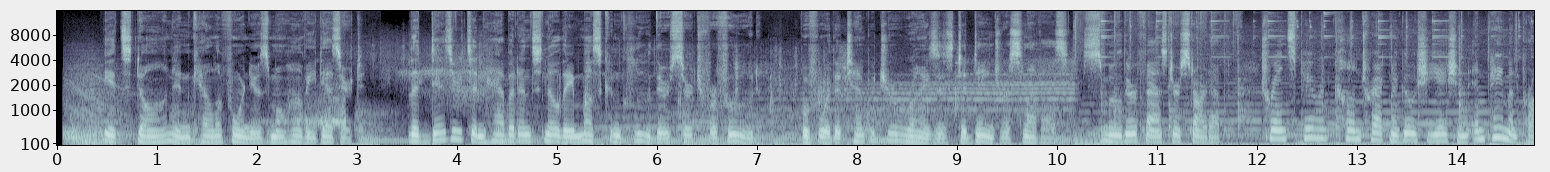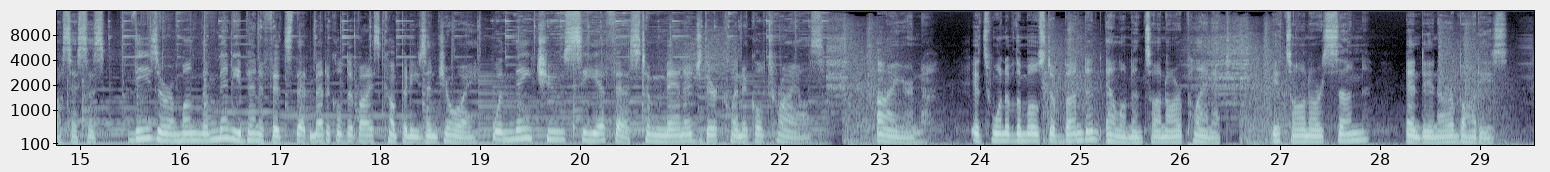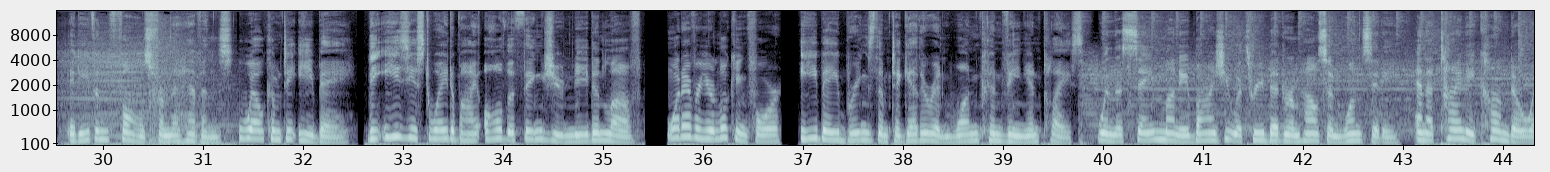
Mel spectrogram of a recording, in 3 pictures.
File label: narration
